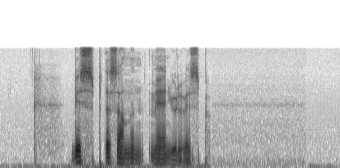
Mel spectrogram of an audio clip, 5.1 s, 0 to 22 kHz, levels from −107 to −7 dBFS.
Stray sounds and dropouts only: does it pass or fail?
pass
